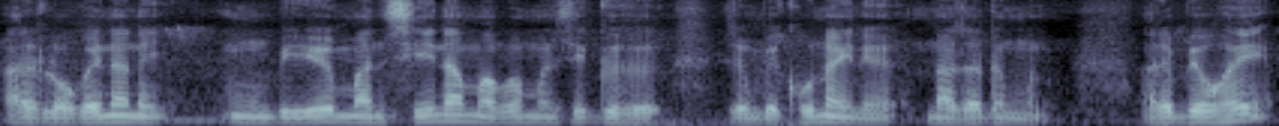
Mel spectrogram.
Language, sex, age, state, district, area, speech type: Bodo, male, 45-60, Assam, Baksa, urban, spontaneous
